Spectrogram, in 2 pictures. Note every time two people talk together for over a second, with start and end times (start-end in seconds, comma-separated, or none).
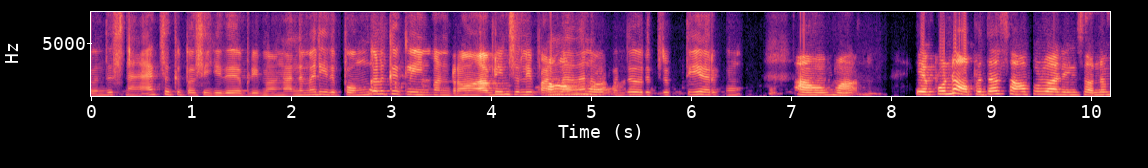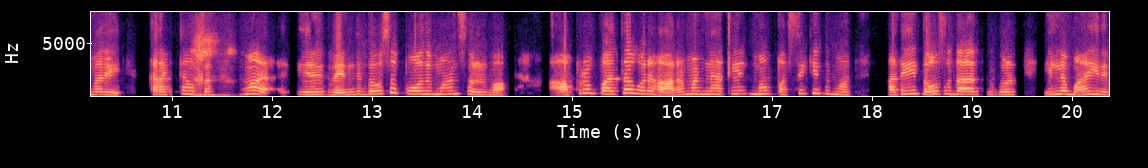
none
